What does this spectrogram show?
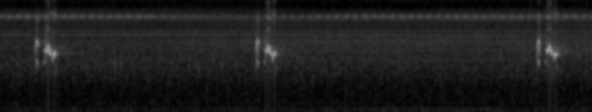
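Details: Sooty-headed bulbul luring call to attract wild birds: a short, bubbly two-part whistled phrase repeated three times, roughly every three to four seconds, over steady background hiss.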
